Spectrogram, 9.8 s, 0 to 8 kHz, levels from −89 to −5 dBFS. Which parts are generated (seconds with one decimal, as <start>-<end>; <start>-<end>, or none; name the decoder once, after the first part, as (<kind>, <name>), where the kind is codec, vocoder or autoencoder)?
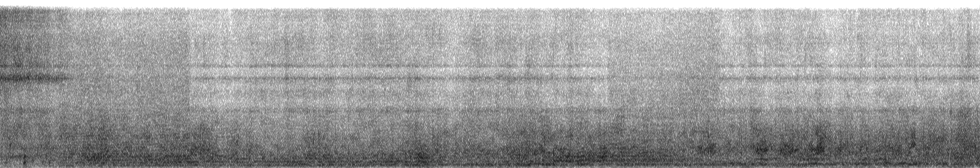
0.0-0.6 (codec, HILCodec); 1.9-6.1; 7.2-9.8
